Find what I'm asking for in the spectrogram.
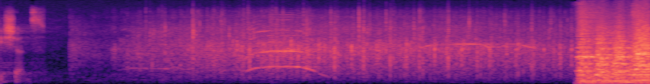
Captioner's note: audience cheers and applauds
